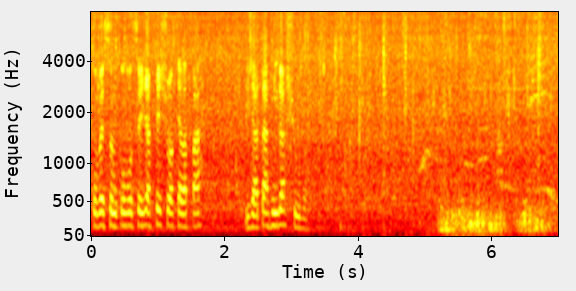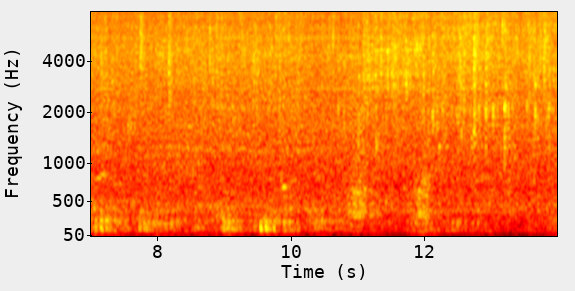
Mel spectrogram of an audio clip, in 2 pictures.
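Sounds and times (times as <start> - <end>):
rain falling: 0.0 - 14.0
low rumbles: 5.0 - 13.0.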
